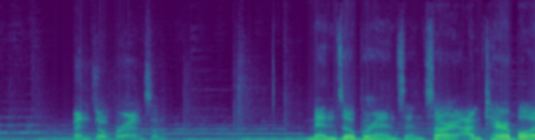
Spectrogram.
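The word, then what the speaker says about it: Menzoberranzan: So, like, I don't even know if he knows it's called Menbranzan or Benzo Branson.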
